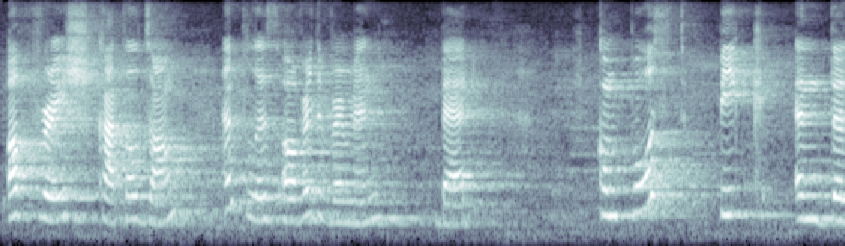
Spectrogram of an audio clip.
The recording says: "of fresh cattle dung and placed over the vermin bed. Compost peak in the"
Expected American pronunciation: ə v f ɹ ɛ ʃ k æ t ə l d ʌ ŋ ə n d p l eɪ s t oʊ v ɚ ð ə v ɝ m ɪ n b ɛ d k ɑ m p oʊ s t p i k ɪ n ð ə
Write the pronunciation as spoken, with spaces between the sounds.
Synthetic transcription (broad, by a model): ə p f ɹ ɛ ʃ k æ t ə l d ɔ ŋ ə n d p l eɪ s oʊ v ɚ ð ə v ɝ m ɪ n b ɛ d k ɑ m p oʊ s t p i k ɪ n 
